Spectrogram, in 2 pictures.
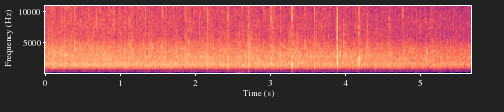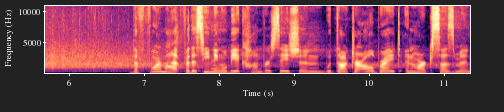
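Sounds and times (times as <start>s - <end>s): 
audience applause: 0.0s - 6.9s
speech: 6.8s - 11.3s.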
